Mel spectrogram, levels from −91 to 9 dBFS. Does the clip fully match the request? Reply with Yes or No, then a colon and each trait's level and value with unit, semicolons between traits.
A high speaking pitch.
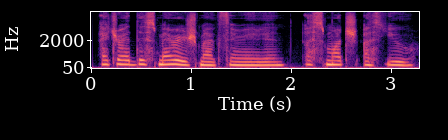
Yes: high, 220 Hz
